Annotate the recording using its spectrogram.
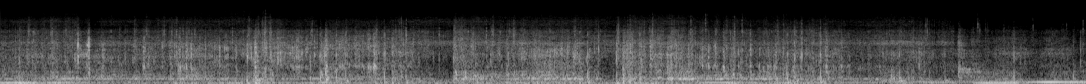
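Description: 29-inch hardtail mountain bike ridden fast down a dirt forest trail: tyre noise on the dirt and frequent rattles and knocks from the bike over small bumps and drops, with wind rumbling on the microphone.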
